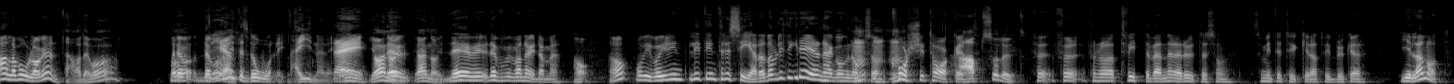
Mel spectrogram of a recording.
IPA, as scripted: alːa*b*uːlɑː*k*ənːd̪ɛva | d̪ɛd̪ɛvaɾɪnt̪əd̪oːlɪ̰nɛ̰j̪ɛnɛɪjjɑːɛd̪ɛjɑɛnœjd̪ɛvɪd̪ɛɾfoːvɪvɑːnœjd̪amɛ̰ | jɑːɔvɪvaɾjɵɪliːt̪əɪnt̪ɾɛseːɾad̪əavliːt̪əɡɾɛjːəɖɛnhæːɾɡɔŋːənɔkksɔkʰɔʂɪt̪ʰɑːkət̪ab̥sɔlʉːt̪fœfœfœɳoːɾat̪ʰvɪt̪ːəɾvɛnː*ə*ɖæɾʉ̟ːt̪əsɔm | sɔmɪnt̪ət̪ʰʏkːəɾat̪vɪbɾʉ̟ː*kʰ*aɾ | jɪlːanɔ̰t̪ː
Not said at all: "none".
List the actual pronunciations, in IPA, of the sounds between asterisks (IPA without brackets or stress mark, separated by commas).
b, ɡ, ə, k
